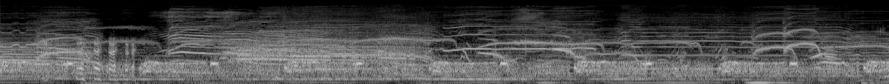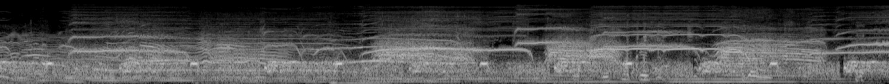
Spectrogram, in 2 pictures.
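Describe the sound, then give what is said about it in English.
A crowd screams continuously, with many overlapping high shrieks, whoops and yells piling on top of each other, loud and sustained throughout without a break. “I think each scream has one track, or you. There's a lot of different screaming going on.”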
